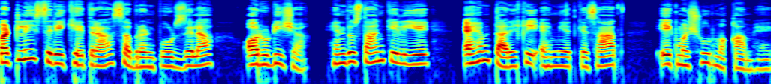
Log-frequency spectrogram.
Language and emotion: Urdu, neutral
